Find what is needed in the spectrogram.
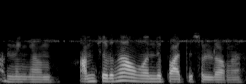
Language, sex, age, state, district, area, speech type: Tamil, male, 30-45, Tamil Nadu, Tiruvarur, rural, conversation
